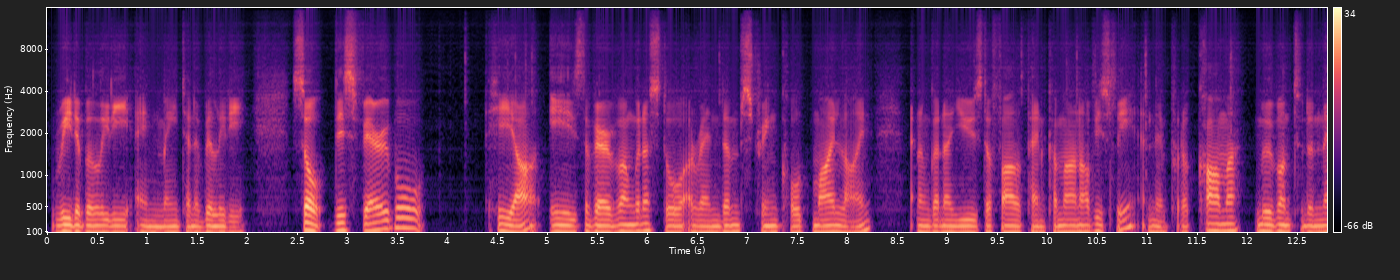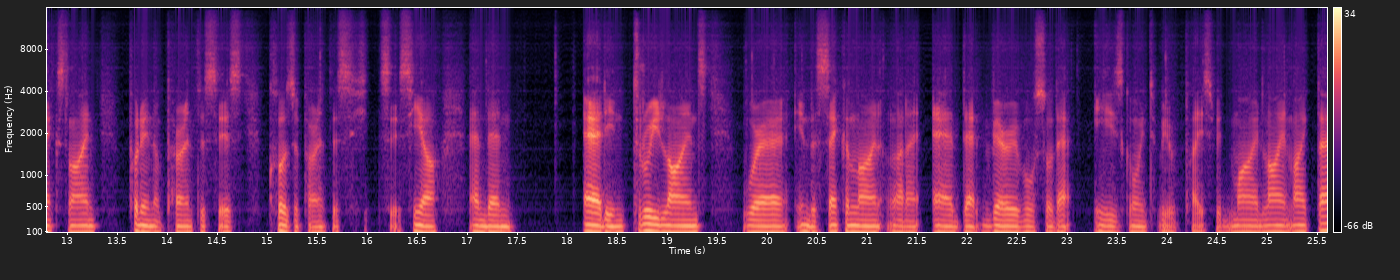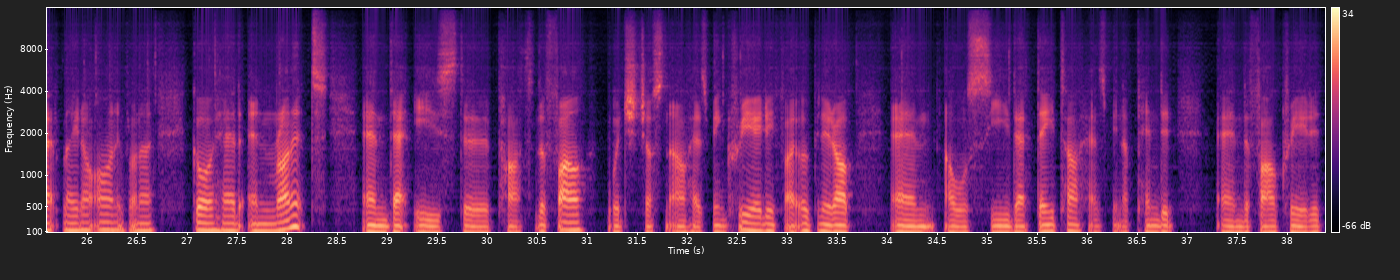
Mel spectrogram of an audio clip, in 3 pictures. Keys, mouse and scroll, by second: 4.8 click, 6.1 click, 10.9 Right, 11.8 Down, 15.0 click, 20.6 ctrl+shift+Left, 20.7 ctrl+shift+Left, 23.4 super+click, 24.3 click, 26.0 click, 26.2 Escape, 26.6 click, 27.3 ctrl+s, 27.9 F5, 29.0 click, 32.5 click, 33.7 click.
